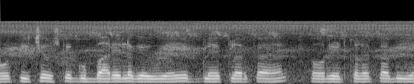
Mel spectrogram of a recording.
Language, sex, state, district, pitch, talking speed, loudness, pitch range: Hindi, male, Maharashtra, Mumbai Suburban, 135 Hz, 260 wpm, -15 LUFS, 130-140 Hz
